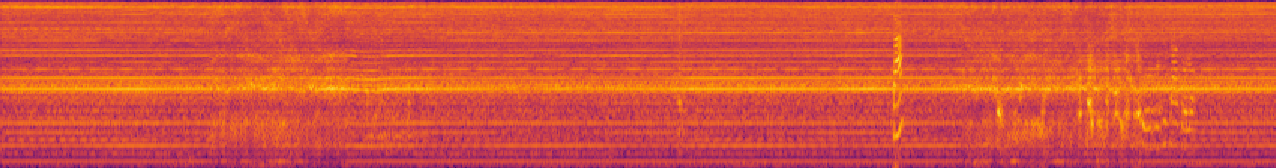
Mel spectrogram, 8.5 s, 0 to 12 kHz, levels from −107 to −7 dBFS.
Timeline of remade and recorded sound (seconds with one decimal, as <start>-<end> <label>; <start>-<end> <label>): 0.0-1.4 recorded; 1.4-2.3 remade; 2.3-6.4 recorded; 6.4-7.6 remade; 7.6-8.5 recorded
